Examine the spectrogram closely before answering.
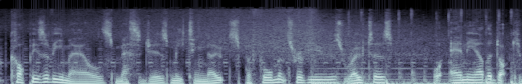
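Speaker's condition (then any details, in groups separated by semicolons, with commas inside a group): No condition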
